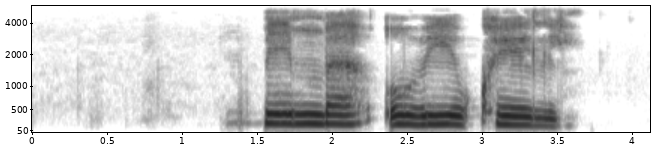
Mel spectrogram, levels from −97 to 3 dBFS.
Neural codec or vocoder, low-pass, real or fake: vocoder, 44.1 kHz, 80 mel bands, Vocos; 5.4 kHz; fake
